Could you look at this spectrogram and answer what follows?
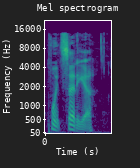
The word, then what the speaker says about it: poinsettia: Because I knew it was spelled poinsettia. – Yeah, and it should be pronounced that way.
